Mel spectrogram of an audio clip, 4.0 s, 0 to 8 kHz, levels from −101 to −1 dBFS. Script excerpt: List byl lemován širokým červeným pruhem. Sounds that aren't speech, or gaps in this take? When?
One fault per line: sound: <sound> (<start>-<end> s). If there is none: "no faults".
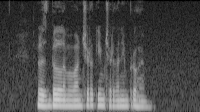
no faults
